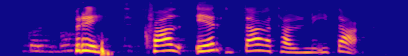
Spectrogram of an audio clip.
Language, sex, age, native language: Icelandic, male, 12, Danish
